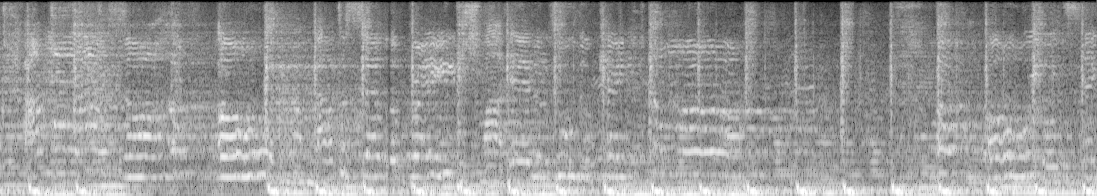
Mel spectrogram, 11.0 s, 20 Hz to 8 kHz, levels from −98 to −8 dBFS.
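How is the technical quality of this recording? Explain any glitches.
The recording has a steady timing problem and a few small dropouts, all sitting on a call-codec sound with nothing above 8 kHz, which fits G.722 at around 64 kbps.

Clock drift between sender and receiver runs through the whole clip. The sender's clock is about 2% slow relative to the receiver, so the receiver's jitter buffer keeps draining and has to be topped up. You hear that as a faintly unsteady, slightly draggy pace.

Repeated timing corrections are how that drift gets handled, from 0.06 s to 10.43 s. The receiver keeps stretching or repeating tiny slices, so playback runs at roughly 99% speed and gains something like 150 ms overall. The edits are unevenly spaced and come across as soft hiccups.

Scattered short gaps appear in three patches: 0.67–1.68 s, 2.96–3.93 s and 5.70–7.30 s. Each patch has about three lost or late packets that the receiver patched by extending the previous sound. 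The holes are tiny, at most about 30 ms, with the longest in the middle patch, so they show up as brief ticks or smears.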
